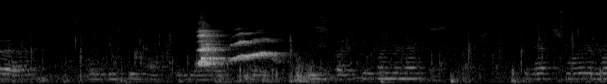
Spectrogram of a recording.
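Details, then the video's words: A blenheim Cavalier King Charles Spaniel puppy, one of a litter of five born at New Year, playing in an indoor puppy pen. A single sharp, high yelping bark with falling tone stands out over steady human speech. "Cavalier Puppies Livestream: Playing, Barking, and Learning"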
